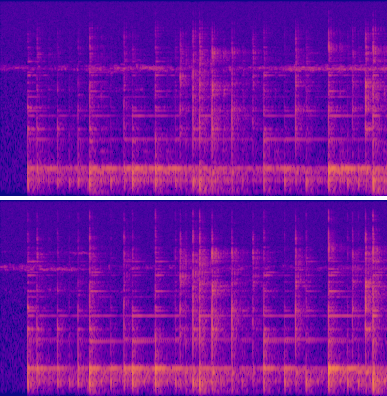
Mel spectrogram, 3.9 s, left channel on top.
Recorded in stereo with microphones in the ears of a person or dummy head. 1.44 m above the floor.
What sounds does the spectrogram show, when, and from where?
0.3 s dishes clattering: 30° right (ahead or behind), 1.1 m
